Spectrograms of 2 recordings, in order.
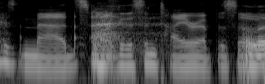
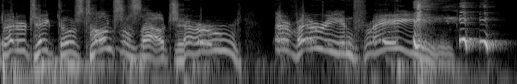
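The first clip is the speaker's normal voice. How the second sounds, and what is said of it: Stereotypical old man voice. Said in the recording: “stereotype old man voice.”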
